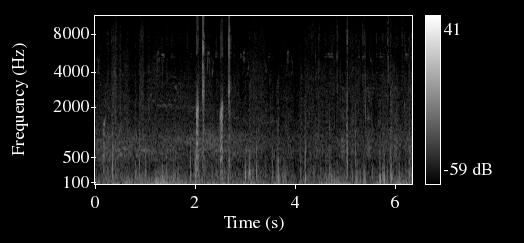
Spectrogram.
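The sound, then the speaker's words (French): A racehorse trots on a lunge line with steady, rhythmic clip-clop hoofbeats over a low rumbling outdoor background. “Tu vois là on retrouve le cheval de course qui pousse beaucoup vers de l'antérieur.”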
